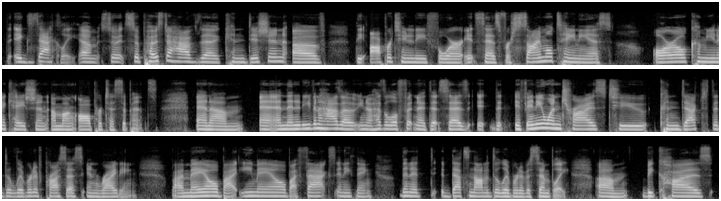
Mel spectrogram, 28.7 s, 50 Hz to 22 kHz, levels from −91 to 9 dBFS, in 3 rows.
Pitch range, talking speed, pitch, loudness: 180-200 Hz, 140 wpm, 190 Hz, -19 LUFS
